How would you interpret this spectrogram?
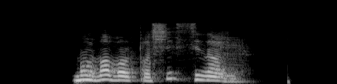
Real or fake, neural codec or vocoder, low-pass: fake; codec, 44.1 kHz, 1.7 kbps, Pupu-Codec; 7.2 kHz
